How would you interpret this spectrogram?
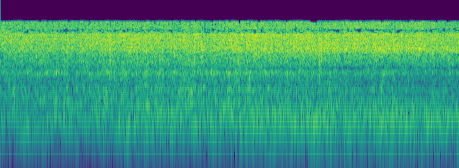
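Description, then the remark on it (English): A waterfall's torrent of falling water roars steadily and loudly throughout, a dense, unbroken rushing wash of noise with no pauses or voices. “stepped onto the slippery shelf of rock next to the falls, hunched his shoulders, and disappeared into the torrent of falling water.”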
